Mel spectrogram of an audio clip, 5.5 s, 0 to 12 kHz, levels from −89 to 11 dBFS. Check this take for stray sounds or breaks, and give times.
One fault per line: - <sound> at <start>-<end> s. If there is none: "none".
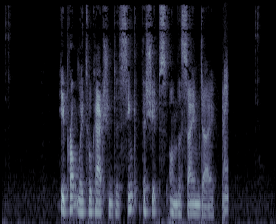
- laugh at 4.4-4.6 s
